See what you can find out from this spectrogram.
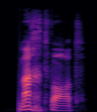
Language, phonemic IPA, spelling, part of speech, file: German, /ˈmaxtˌvɔʁt/, Machtwort, noun, De-Machtwort.ogg
- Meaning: 1. a "word of power" (word that condenses in itself many concepts) 2. authority, power; last word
